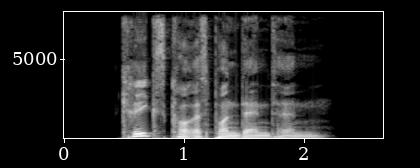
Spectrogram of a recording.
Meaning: female equivalent of Kriegskorrespondent
- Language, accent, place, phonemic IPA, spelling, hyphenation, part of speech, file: German, Germany, Berlin, /ˈkʁiːkskɔʁɛspɔnˈdɛntɪn/, Kriegskorrespondentin, Kriegs‧kor‧res‧pon‧den‧tin, noun, De-Kriegskorrespondentin.ogg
